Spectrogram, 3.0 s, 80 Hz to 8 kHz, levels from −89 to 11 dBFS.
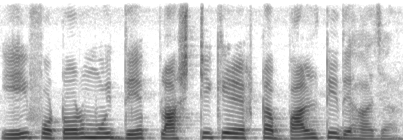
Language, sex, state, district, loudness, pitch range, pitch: Bengali, female, Assam, Hailakandi, -17 LUFS, 195-240 Hz, 225 Hz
